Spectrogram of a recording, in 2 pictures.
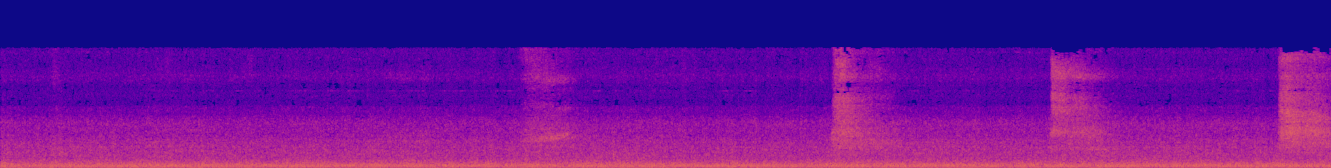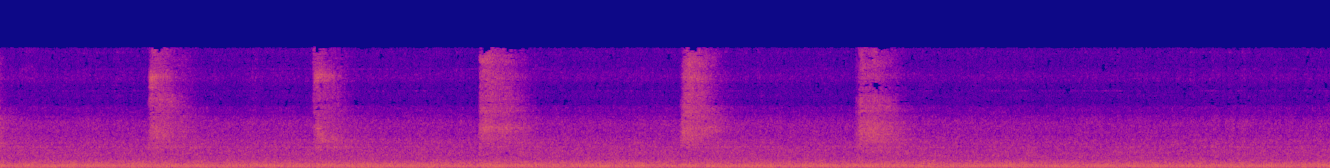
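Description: Sharp hissing exhales, about one every two seconds and nine in all, from a man doing barbell back squats, one breath per rep. They sit over a steady rushing background noise.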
